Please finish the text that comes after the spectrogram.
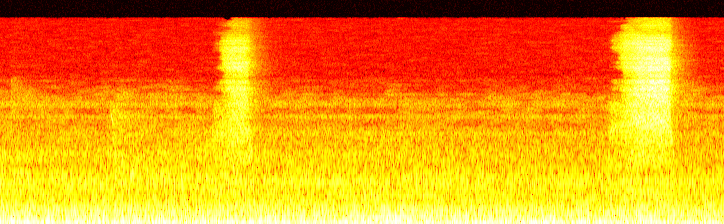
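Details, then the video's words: Two separated hissing, noisy screeches from an owl, roughly four seconds apart, the second louder and longer, against a constant low-pitched background drone. "OWLS SOUNDS"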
